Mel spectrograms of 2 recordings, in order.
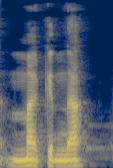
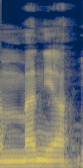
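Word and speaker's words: magnat: Or, contre toute attente, certains mots se prononcent avec le G séparé du N, comme un magna, et non pas un mania de la presse par exemple, ou encore pugnace, c'est-à-dire quelqu'un de combatif, et non pas pugnace.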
